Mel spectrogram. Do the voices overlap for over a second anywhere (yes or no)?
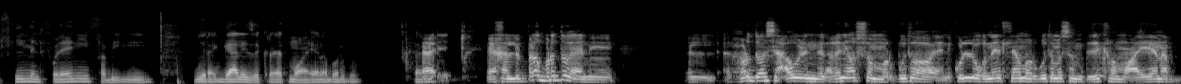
no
